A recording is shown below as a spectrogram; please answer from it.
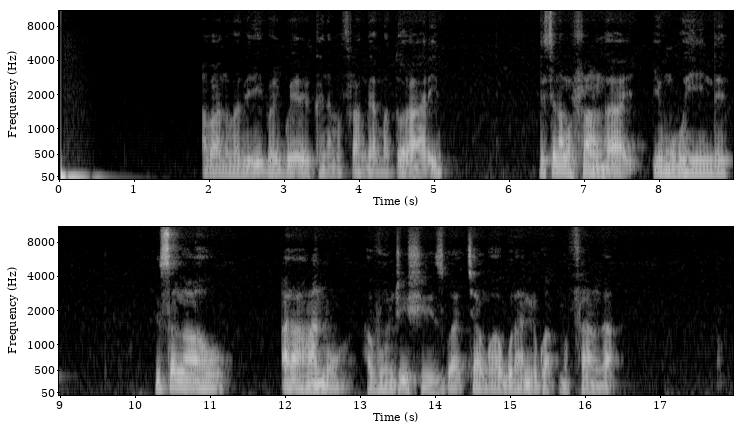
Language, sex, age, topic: Kinyarwanda, male, 18-24, finance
